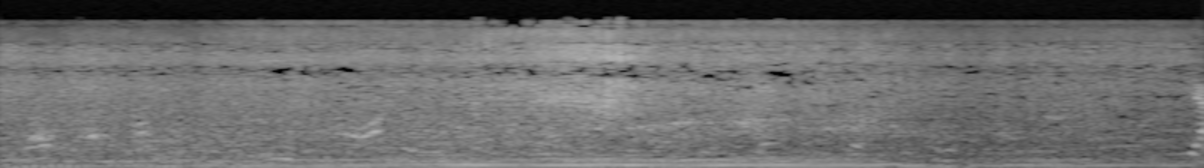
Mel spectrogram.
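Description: A vehicle passing on the street, its rumble and tyre hiss rising to a peak about four seconds in and then fading, with faint voices underneath.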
